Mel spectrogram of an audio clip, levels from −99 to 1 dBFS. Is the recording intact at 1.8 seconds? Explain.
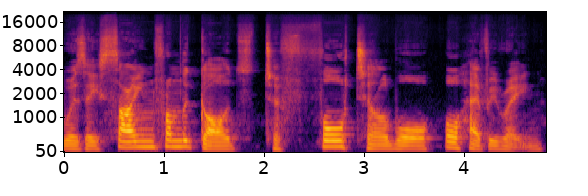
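Yes, at 1.8 seconds the speech is intact, with no dropout, click, distortion or other fault at that moment.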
